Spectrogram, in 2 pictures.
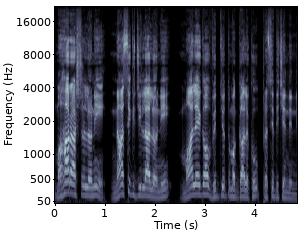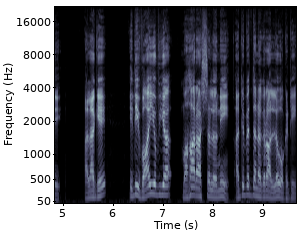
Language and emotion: Telugu, neutral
